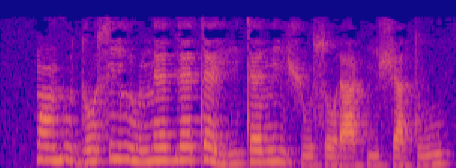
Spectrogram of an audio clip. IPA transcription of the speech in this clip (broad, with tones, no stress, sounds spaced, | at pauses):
k͡p ɔ̃˦ ɡ u˦˨ d o˧ s i˦ l u˧ n ɛ˦ ɡ ɛ˦ t ɛ˦˨ j i˧ t ɛ˦ n i˦˨ ʃ u˨ s o˨ ɾ a˨ k i˨ ʃ a˨ t u˨˦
